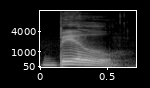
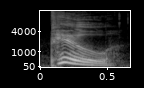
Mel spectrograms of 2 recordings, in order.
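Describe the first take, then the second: First: "bill" with B, lower pitch; voiced B demo. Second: "Pill" with a puffed P; isolated "Pill", air released on the P; unvoiced P demo. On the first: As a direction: start "bill" without a puff of air. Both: Shown as a demonstration. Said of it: "comparing the sounds in these".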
